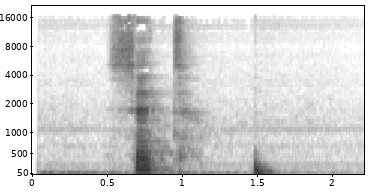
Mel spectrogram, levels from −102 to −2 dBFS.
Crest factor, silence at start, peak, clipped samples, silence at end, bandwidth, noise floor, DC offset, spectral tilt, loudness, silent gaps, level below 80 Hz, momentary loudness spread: 24 dB; 0.05 s; -10 dBFS; under 0.1%; 0.6 s; 17 kHz; -66 dBFS; under 0.1%; -5 dB/octave; -34 LUFS; none; -52 dBFS; 14 LU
